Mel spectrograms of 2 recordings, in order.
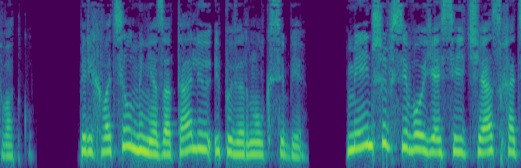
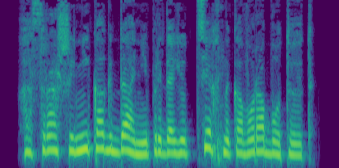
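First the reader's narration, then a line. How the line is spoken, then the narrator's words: Strangled wheeze. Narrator (Russian): сдавленно прохрипела я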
